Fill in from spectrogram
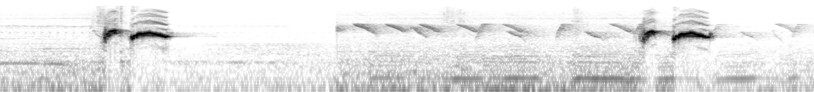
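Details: Red-whiskered bulbul female, kept in a cage, singing to stimulate recently matured birds: two loud slurred whistled phrases, and between them a run of fainter, quick descending chirps.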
